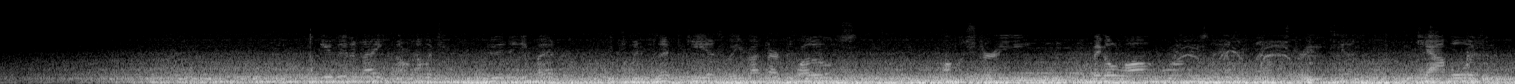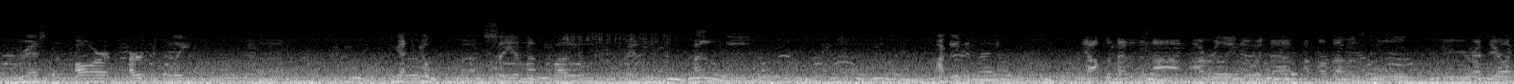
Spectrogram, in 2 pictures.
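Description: Steady road and engine rumble inside a car's cabin at highway speed, fading in over the first two seconds, with low voices talking over it.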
